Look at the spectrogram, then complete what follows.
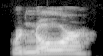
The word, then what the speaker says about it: Renoir: fact our artist by the name of pierre renoir i'm saying his last name wrong r e n i um let me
